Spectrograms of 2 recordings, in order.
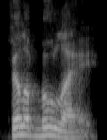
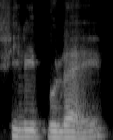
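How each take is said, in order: First: The name is said with an American accent. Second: The name is said with a French accent. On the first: "That was a terrible Philadelphia accent" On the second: "I'm going to pretend he lives in France"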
